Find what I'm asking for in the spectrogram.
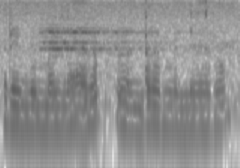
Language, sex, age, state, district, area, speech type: Tamil, female, 45-60, Tamil Nadu, Ariyalur, rural, spontaneous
